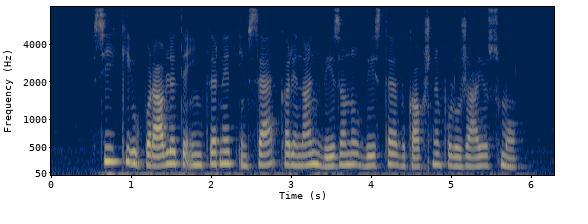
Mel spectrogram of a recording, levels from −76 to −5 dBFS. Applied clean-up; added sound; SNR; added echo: none; none; none; none.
